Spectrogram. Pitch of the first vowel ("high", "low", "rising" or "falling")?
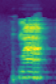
low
